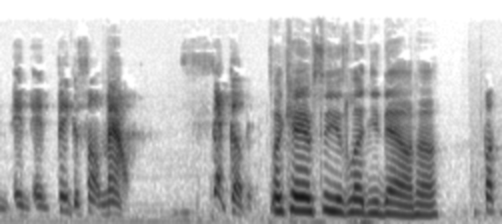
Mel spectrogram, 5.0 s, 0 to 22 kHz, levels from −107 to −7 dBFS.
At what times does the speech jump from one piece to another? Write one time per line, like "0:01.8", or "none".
0:02.6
